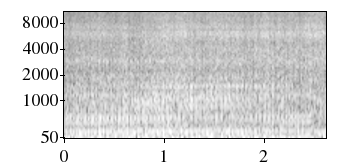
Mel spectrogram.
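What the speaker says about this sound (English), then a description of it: "that's going to be the exhaust note of this bike" Engine of a Yamaha R7 sport motorcycle, loud and steady, a constant droning exhaust note with no clear revving over the whole stretch, heard alone.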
